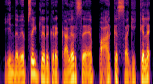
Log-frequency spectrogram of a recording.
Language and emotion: Tamil, disgusted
